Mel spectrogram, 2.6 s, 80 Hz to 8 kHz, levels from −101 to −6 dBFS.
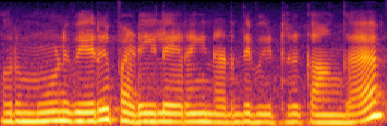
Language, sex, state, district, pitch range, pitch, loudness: Tamil, female, Tamil Nadu, Kanyakumari, 180-205 Hz, 190 Hz, -14 LUFS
